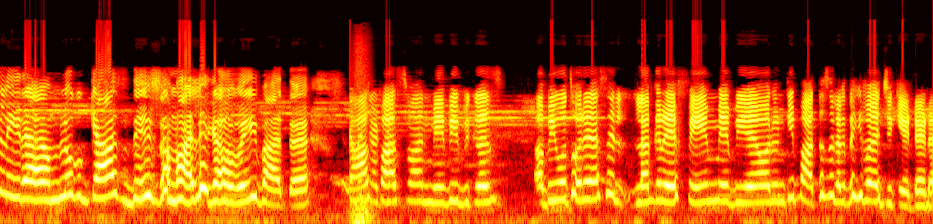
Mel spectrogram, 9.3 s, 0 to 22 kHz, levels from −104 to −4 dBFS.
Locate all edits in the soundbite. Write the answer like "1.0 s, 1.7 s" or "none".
3.5 s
